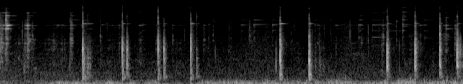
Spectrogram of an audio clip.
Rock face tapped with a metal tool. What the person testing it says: doesn't sound very hollow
